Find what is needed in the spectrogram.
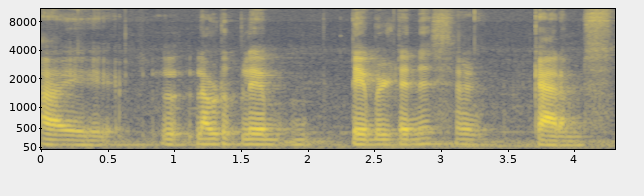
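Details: Stammering (stuttering) in a male, present since childhood, recorded before speech therapy; worse when talking to strangers, with difficulty producing the starting word.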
